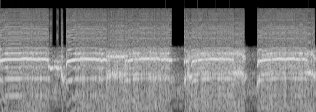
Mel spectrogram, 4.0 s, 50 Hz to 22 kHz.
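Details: As the mother flies in on a June 2021 afternoon in Włocławek, Poland, two young common kestrels scream hungrily from their doorstep ledge, a nearly unbroken harsh, rasping screech broken only by two brief pauses.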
